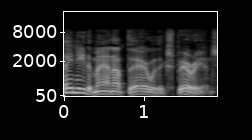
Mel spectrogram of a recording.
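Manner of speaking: high, wide, jovial, coaxing tone.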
